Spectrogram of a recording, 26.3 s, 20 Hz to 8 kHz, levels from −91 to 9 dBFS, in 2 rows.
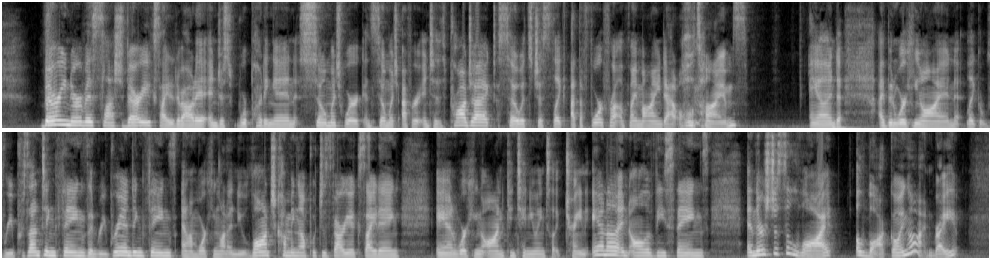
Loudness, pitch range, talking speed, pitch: -14 LUFS, 175-215 Hz, 185 wpm, 185 Hz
